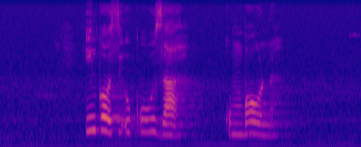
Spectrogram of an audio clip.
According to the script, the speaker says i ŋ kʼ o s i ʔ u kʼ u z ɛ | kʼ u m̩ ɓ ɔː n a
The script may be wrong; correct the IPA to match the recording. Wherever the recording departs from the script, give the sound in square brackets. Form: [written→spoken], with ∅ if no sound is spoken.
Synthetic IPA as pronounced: i ŋ kʼ o s i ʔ u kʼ u z [ɛ→a] | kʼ u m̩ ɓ ɔː n a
